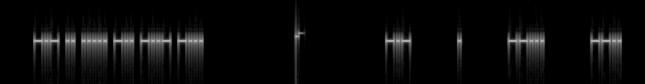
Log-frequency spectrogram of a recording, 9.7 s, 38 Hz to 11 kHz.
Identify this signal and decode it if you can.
Morse code, heard as a keyed tone, about 30 wpm, spaced as for 17 wpm, 700 Hz. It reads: KI5DXB KE7Z
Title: USA Call Signs - 6 Characters - 6x Character Spacing - 30wpm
